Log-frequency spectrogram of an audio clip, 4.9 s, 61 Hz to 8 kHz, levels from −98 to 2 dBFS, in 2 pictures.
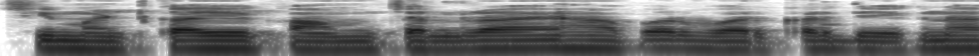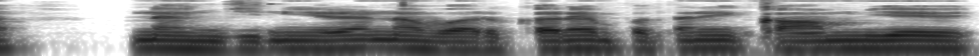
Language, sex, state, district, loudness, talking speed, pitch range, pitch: Hindi, male, Uttar Pradesh, Muzaffarnagar, -17 LUFS, 270 wpm, 115-120 Hz, 120 Hz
